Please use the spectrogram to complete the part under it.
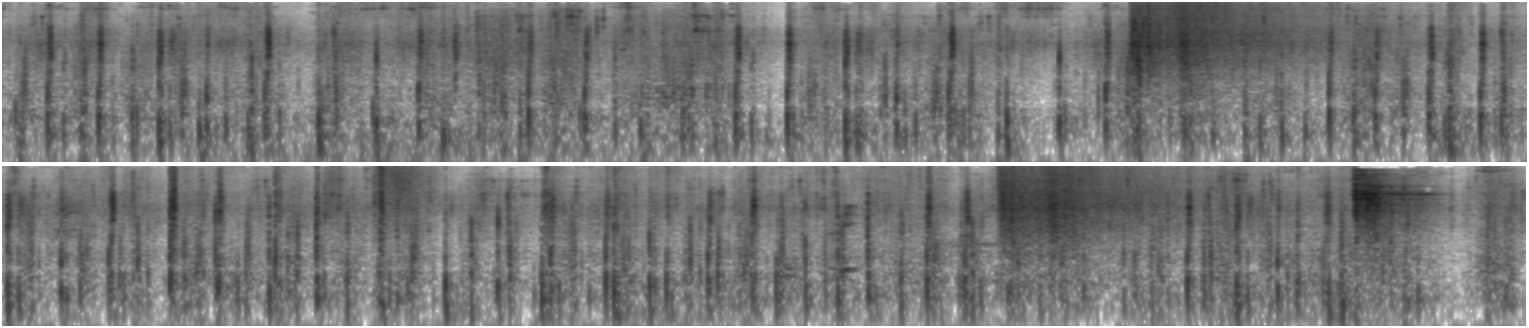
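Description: Footsteps run quickly over dry ground and gravel.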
